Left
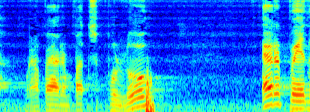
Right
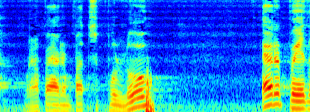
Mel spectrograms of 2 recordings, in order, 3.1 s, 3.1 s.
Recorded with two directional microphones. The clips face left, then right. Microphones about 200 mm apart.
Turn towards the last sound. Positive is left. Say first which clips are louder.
# right 4 dB
turn(degrees=-35)  # may be behind; listen again after turning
